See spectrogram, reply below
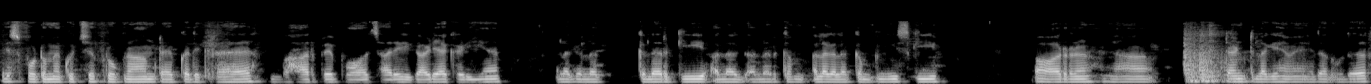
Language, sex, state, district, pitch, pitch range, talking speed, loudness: Hindi, male, Uttarakhand, Uttarkashi, 120 Hz, 120-125 Hz, 155 wpm, -18 LUFS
